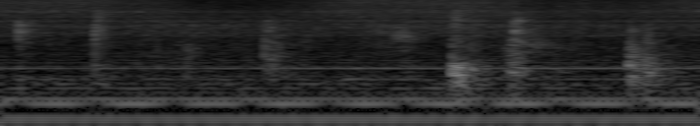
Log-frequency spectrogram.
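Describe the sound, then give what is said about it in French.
A door opens with a handful of short, sharp clicks and knocks, like a latch turning and wood shifting, spread unevenly over a steady low hum, with no voices. “La porte s'ouvre.”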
